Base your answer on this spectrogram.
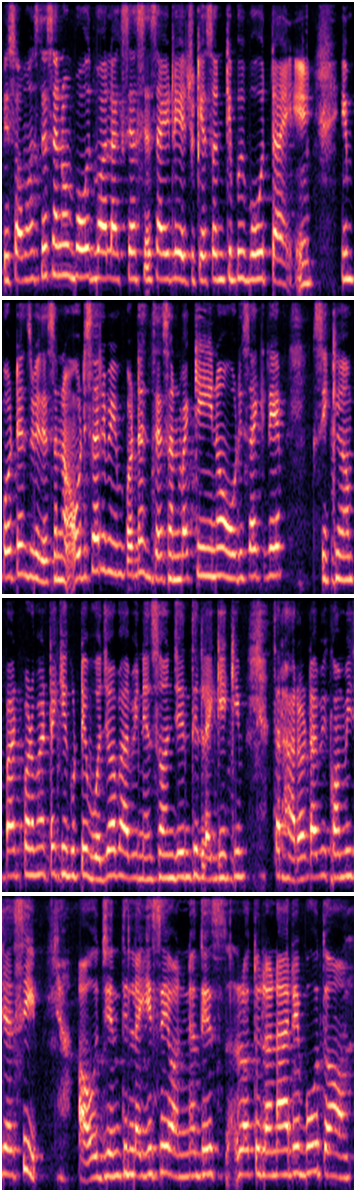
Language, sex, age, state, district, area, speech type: Odia, female, 18-30, Odisha, Bargarh, urban, spontaneous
